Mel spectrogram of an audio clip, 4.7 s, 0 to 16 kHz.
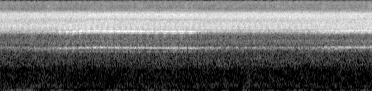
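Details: August 2026 chorus of higurashi cicadas from the Minoo Park, Kawachinagano and Koyasan area of Japan; a sustained, high, metallic ringing with several stacked steady tones and a faintly wavering texture throughout.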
